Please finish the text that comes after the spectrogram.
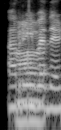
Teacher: when you have the R sound, you have to roll your R's.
